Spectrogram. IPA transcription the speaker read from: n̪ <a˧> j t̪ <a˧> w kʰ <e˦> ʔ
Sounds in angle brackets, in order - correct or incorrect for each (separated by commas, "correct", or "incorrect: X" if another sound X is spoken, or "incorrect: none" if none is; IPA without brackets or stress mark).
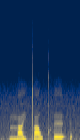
correct, correct, correct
